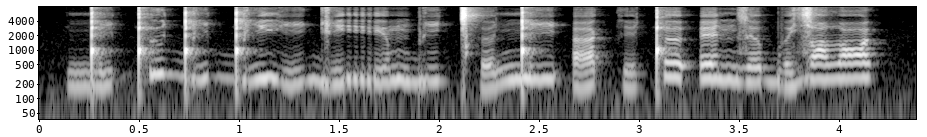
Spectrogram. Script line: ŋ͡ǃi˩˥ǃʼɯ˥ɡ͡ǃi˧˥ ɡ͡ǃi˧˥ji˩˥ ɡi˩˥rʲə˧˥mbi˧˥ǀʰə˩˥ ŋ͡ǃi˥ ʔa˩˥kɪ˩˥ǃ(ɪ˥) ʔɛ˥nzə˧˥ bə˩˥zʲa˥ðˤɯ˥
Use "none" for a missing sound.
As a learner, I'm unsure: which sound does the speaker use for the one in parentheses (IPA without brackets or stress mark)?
ə˥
